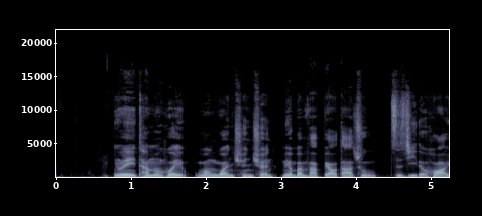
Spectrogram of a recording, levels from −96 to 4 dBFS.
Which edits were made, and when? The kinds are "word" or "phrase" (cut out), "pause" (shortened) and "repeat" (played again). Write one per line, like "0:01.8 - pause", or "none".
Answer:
0:02.9 - pause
